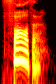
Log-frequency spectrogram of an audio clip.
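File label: "father", British English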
